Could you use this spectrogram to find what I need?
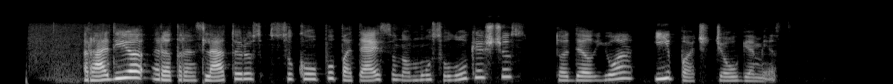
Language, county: Lithuanian, Vilnius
